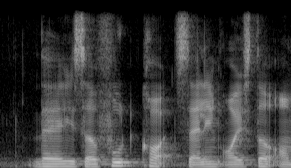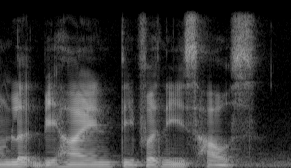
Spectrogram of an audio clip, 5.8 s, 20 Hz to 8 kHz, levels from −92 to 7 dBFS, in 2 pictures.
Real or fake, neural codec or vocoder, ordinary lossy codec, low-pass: real; none; none; 7.2 kHz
